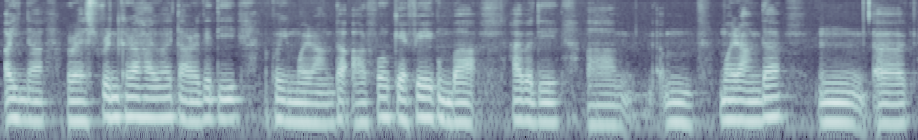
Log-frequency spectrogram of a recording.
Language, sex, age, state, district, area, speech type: Manipuri, male, 45-60, Manipur, Imphal East, urban, spontaneous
